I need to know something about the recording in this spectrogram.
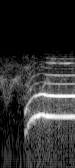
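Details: Siberian Husky answering local emergency sirens with a howl that swoops upward and then holds a steady clear tone, preceded by a softer wavering sound.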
